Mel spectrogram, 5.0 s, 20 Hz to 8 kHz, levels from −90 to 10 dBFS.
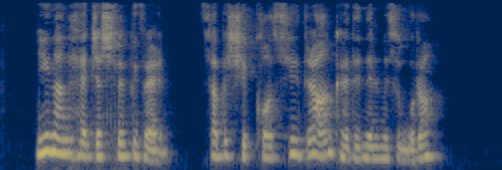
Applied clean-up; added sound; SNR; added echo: neural mask model DeepFilterNet 3.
